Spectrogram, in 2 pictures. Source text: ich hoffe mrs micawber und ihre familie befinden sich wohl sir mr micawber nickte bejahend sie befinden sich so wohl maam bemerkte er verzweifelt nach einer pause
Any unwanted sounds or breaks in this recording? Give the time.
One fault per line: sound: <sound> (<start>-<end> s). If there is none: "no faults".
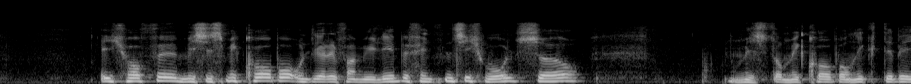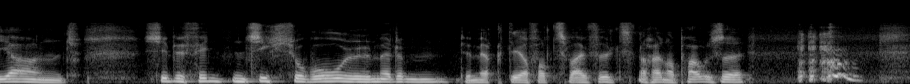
sound: throat clearing (17.1-17.8 s)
